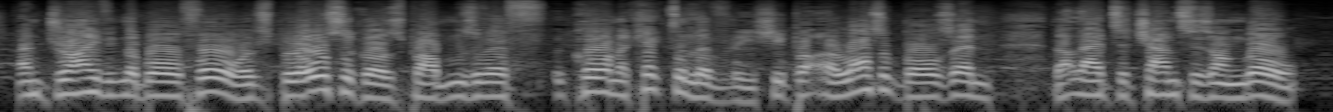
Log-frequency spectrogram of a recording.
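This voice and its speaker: Here a man provides live commentary for his club's match, upbeat and talkative, singling out each player for praise while reading messages from viewers. The voice is mid-range and darkish, and the audio quality is poor.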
